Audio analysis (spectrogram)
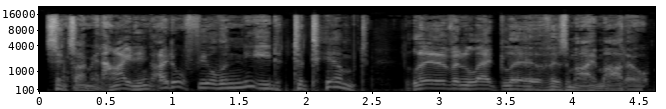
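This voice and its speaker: An actor playing a wry, lazy old male demon who poses as a churchgoer in an audio drama, gravelly, husky and theatrically sardonic. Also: medium pitch, big pitch swings, moderate pace, dry recording, clean studio sound. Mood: sly, amused. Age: older.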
